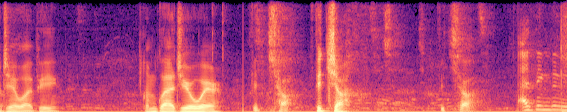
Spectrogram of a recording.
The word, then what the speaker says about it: VCHA: V as in V and cha. VCHA.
